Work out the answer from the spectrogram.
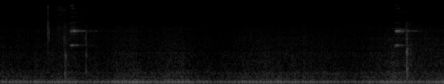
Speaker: And then you can keep clicking this same button. And it's got four different fan speeds on it. So you can just hit it if you want it to pull air out faster.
